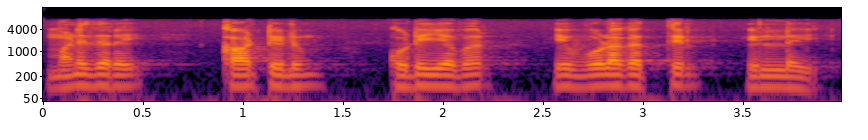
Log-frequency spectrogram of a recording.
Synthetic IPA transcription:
mɐnɪðɐɾɐɪkaːʈːɪlɯmkɔɽɪjɐʋɐɾɪʋːʊlɐɣɐt̪ːɪlɪlːɐɪ

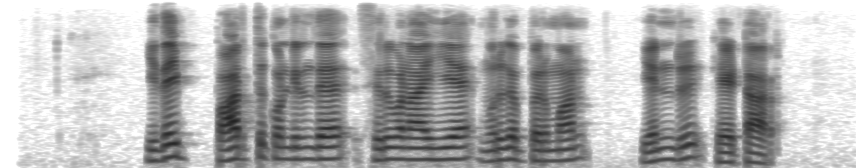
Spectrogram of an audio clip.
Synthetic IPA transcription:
ɪðɐɪpːaːɾt̪ɯkːɔɳɖɪɾɯnd̪ɐsɪɾɯʋɐnaːɣɪjɐmʊɾɯɣɐpːɛɾɯmaːn | ɛndrɯkeːʈːa̰ːɾ

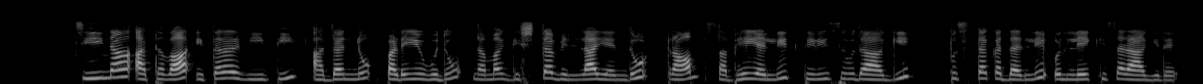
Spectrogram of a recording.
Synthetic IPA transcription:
t͡ʃiːnaːʔɐt̪ʰɐʋaːʔit̪ɐɾɐɾiːt̪iɐd̪ɐnːupɐɽɛjuʋud̪unɐmɐɡiʂʈɐʋilːɐe̞nd̪uʈɾaːmpsɐbʱɛjɐlːit̪iɭisuʋud̪aːɡi | pust̪ɐkɐd̪ɐlːiʔulːeːkʰisɐlaːɡid̪e̞

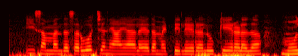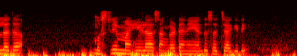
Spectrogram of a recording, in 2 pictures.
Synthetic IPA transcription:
iːsɐmbɐnd̪ʱɐsɐɾʋoːt͡ʃːɐnjaːjaːlɐjɐd̪ɐme̞ʈːileɾɐlukɛːɾɐɭɐd̪ɐmuːlɐd̪ɐ | muslimːɐɦiɭaːsɐŋɡʱɐʈɐnɛjend̪usɐd͡ʒːaːɡid̪e

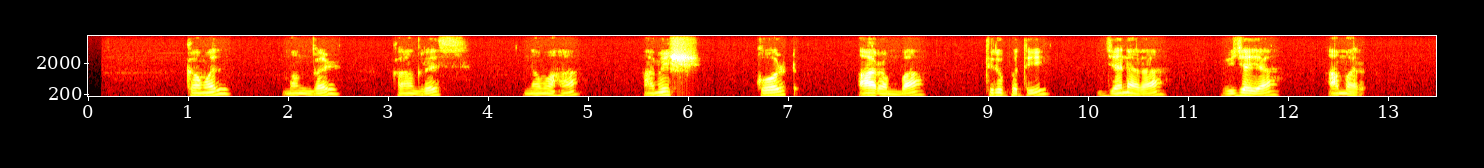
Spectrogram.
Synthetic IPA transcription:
kɐmɐl | mɐŋɡɐɭ | kaːŋɡɾeːs | nɐmɐɦɐ | ɐmiʃ | koːɾʈ | aːɾɐmbʱa | t̪iɾupɐt̪i | d͡ʒɐnɐɾa | ʋid͡ʒɐja | ɐmɐɾ

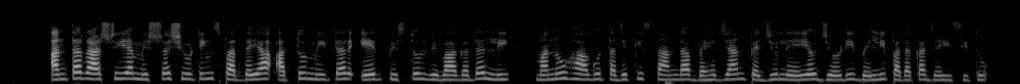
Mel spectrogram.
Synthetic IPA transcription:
ɐnt̪ɐɾːaːʂʈɾiːjɐmiʂɾɐʃuːʈiŋɡspɐɾd̪ʱɐjɐʔɐt̪ːumiːʈɐɾeːɾpist̪ulʋibʱaːɡɐd̪ɐlːi | mɐnuɦaːɡut̪ɐd͡ʒɐkist̪aːnd̪ɐbɛɦɛd͡ʒaːnped͡ʒuleːjoːd͡ʒoːɽibeɭːipɐd̪ɐkɐd͡ʒɐjisit̪u

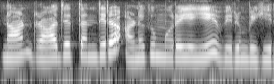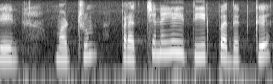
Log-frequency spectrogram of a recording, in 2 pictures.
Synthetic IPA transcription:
naːnɾaːd͡ʒɐt̪ɐnd̪ɪɾɐʔɐɳɯɣɯmɯrɐjɐjeːʋɪɾɯmbɯɣɪreːnmɐʈrɯmpɪɾɐt͡ʃːɐnɐjɐɪt̪iːrpɐðɐrkɯ

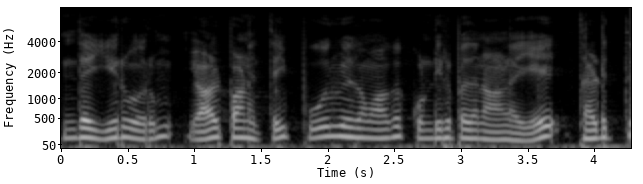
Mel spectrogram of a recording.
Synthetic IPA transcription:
ɪnd̪ɐɪɾɯʋɐɾɯmjaːɭpaːnɐt̪ːɐɪpuːɾʋeːɣɐmaːɣɐkːɔɳɖɪɾɯpːɐðɐnaːɭɐjeːt̪ɐɽɯt̪ːɯ

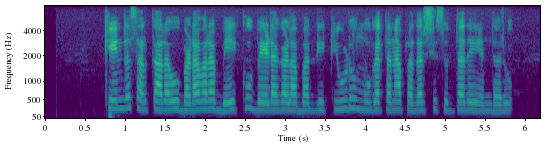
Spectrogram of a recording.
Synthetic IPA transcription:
ke̞ːnd̪ɾɐsɐɾkaːɾɐʋubɐɽɐʋɐɾɐbeːkubɛːɽɐɡɐɭɐbɐɡːe̞kiʋɽumuɡɐt̪ɐnɐpɾɐd̪ɐɾʃisut̪ːɐd̪e̞ːnd̪ɐɾu

